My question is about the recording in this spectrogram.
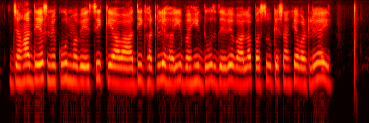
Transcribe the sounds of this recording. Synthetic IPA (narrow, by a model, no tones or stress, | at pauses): d͡ʒɐɦãd̪eːsmẽkuːnməʋeːsikeaːʋaːd̪iɡʱəʈleɦəiʋəɦĩd̪uːd̪ʱd̪eːʋeʋaːlapəsukesə̃ŋkʰjaʋəʈleɦəiː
